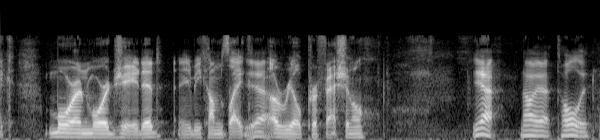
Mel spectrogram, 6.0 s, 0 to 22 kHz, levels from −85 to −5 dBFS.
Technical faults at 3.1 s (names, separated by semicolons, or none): none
